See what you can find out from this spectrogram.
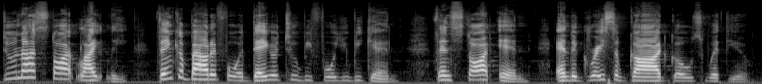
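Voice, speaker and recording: A woman's voice: medium pitch, lively intonation, moderate pace, fairly bright tone, dry recording, poor audio. Woman reading a self-help audiobook, dry sound. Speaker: audiobook reader. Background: music in the background.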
